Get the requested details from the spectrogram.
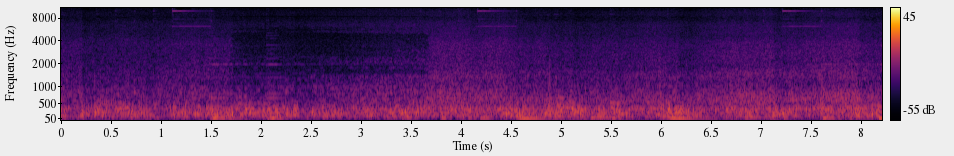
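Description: Wind gusts loudly outdoors.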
